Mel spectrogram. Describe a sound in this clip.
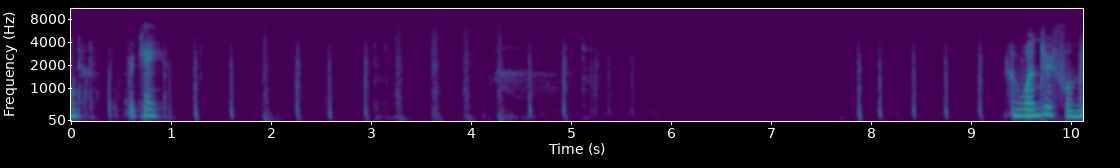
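Footsteps patter quickly on a dirt path.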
